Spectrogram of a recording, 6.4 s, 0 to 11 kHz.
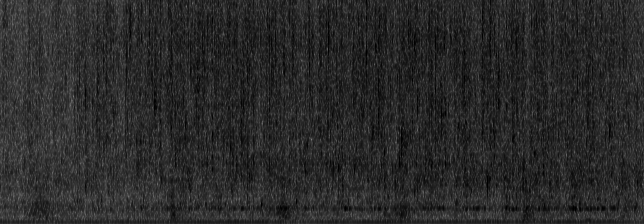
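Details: Whirlpool Duet Sport front-load washer after its control board was oven-baked to reflow solder, fixing an F-1 error on final spin: steady low hum under gently rushing, trickling water, no knocks or grinding; normal rinse fill.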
